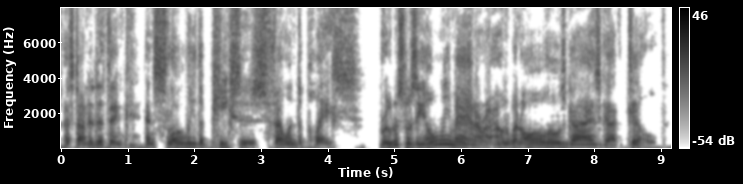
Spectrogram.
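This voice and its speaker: A man playing a hardboiled, wisecracking detective of ancient Rome in an old-time radio parody, with deadpan tough-guy delivery. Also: fairly low pitch, husky, no echo, full character voice, rough recording.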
